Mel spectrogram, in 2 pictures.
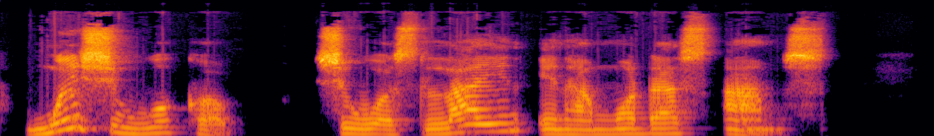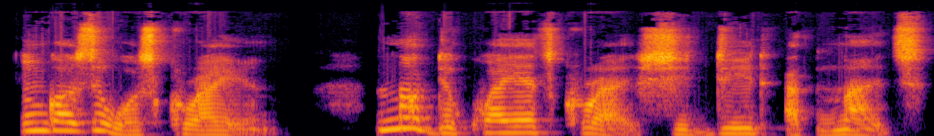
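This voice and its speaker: Swooping, theatrical Nigerian storyteller. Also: mid-range voice. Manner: emphatic, theatrical, with dramatic pauses. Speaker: storyteller, channel narrator. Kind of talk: dramatic scripted folktale narration.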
